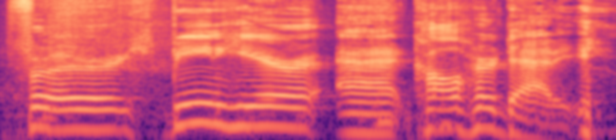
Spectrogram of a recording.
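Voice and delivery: slow, laughing sign-off; hammy host farewell; mock podcast outro. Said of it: "podcast sign-off".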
